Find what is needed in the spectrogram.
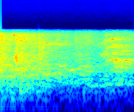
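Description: Children's voices, a jumble of chatter and calls, dipping slightly in the middle and picking up again near the end.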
